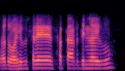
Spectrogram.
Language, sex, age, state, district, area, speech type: Odia, male, 45-60, Odisha, Sambalpur, rural, conversation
